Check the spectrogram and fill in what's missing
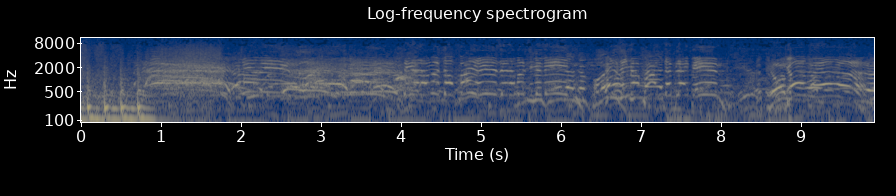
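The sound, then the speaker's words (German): Spectators at a hard-fought amateur district-league (Kreisklasse) football match in which Fortuna Oetsch goes ahead 1:0 through an own goal shout and call out over one another, a loud, continuous tangle of raised voices, with sharp excited cries rising throughout. “Insgesamt war es ein sehr, sehr kampfbetontes Spiel, das merkte man auch an den Zuschauerreaktionen.”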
